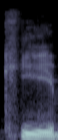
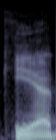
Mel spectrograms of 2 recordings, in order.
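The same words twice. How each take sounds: First: The name is said with the Ukrainian pronunciation. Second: The name is said with the traditional English pronunciation. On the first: It follows the local language's pronunciation. The speaker calls it wrong. "all the newsreaders would make a point of saying Kiev" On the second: It keeps the long-established local pronunciation. The speaker calls it right. "that's how we've always pronounced it in this country"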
